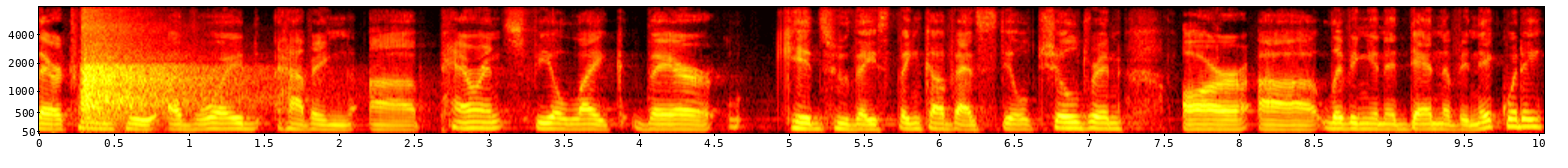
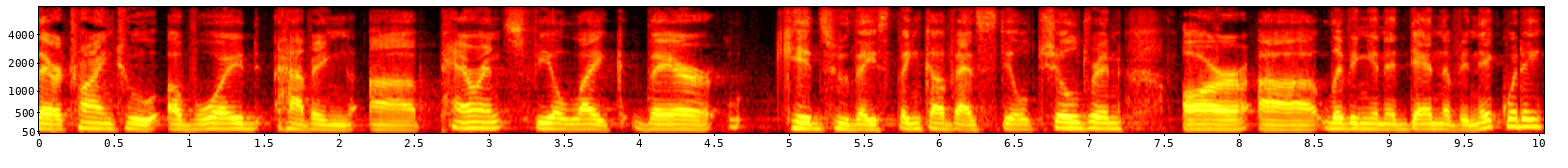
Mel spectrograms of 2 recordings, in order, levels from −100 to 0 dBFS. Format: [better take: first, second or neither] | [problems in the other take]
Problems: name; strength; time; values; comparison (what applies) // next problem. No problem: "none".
second | background sound (Clapping); 1 dB below the speech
